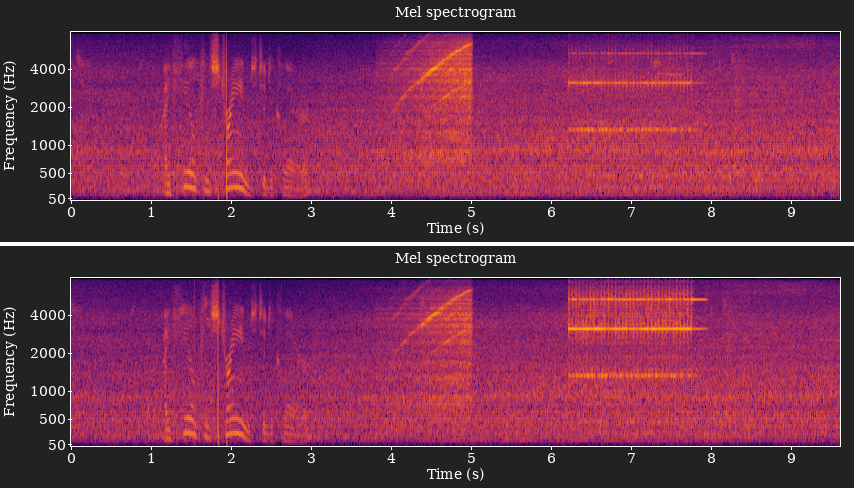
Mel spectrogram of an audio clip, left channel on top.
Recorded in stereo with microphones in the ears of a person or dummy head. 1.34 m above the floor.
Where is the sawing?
15° left (ahead or behind).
